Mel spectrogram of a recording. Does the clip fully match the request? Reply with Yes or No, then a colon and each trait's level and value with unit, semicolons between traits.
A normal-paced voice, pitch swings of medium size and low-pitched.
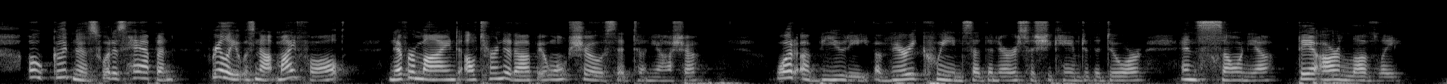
No: average, 170 wpm; average, 3.9 semitones; high, 205 Hz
